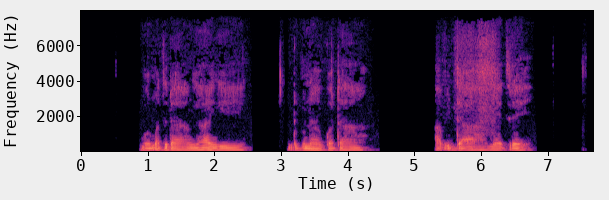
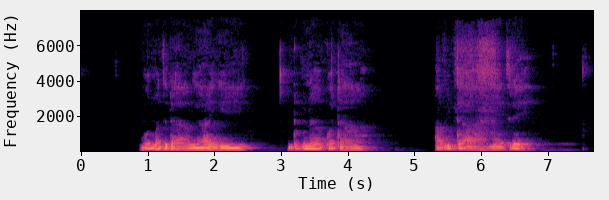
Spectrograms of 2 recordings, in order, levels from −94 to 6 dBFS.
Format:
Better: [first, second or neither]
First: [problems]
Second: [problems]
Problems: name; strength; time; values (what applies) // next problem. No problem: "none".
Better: first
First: none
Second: room echo; dies away in 0.6 s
